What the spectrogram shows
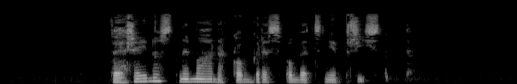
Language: Czech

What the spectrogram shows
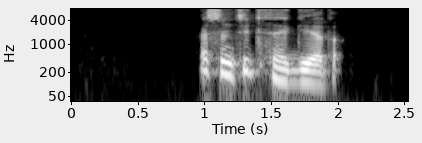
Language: Kabyle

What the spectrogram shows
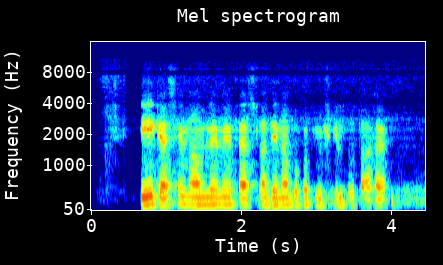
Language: Urdu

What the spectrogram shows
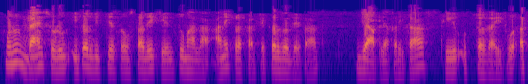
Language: Marathi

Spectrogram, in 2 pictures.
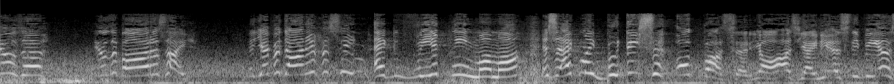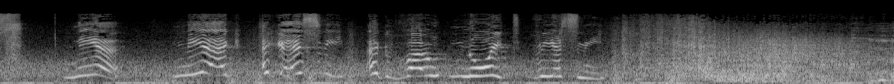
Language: Dutch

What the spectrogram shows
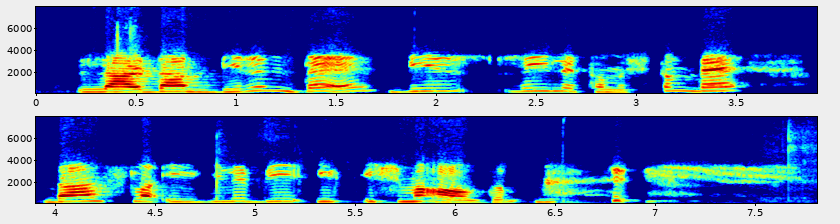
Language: Turkish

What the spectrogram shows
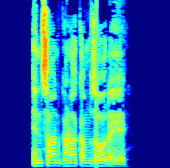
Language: Khetrani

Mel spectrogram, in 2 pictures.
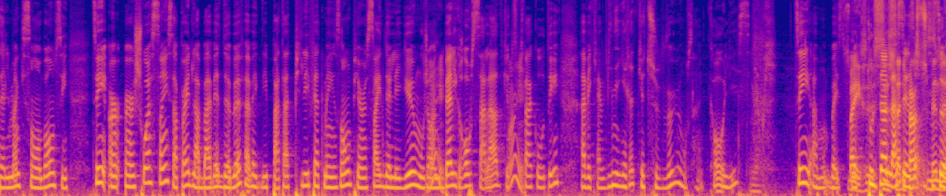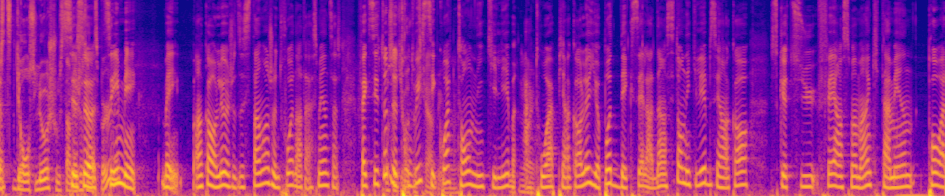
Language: French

